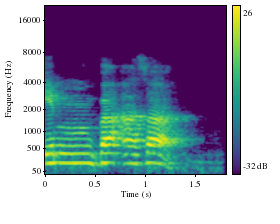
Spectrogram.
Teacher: Tulisannya pakai nun tapi cara bacanya pakai mim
